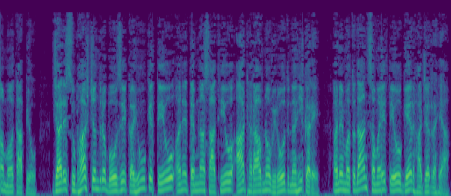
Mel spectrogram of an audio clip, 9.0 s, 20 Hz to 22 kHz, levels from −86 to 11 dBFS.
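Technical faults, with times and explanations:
Throughout, generation loss: the speech sounds swirly, smeared and hollow, with blurred consonant attacks and nothing above 16.6 kHz, which fits repeated AAC-LC coding at around 64 kbit/s. The likely cause is the audio being decoded and re-encoded roughly seven times. Each pass quantises again on a shifted frame grid, so its noise and spectral gaps stack on top of the earlier ones and degrade the sound well beyond a single encode at that rate.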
